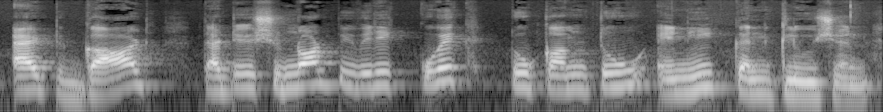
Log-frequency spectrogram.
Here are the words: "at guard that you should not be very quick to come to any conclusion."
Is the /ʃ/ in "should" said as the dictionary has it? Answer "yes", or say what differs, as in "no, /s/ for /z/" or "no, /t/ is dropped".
yes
